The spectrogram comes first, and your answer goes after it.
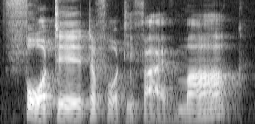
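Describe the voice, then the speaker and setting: Gravelly-voiced man explaining scripture. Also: on the low side, expressive, takes it slowly, darkish tone. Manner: plain teaching, repeats phrases to explain. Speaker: preacher. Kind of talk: daily devotional scripture reflection.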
